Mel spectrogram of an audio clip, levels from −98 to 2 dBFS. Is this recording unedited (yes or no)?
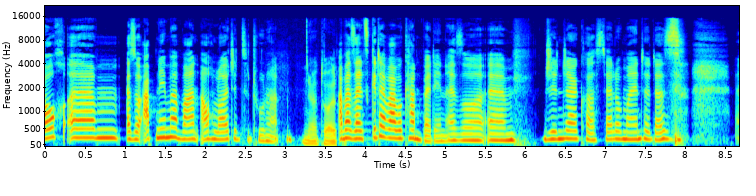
no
